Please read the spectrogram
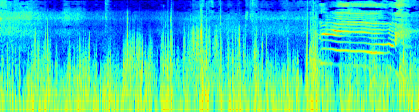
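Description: Wind buffeting the microphone, with a single high squeal near the end lasting under a second and falling slightly in pitch.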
